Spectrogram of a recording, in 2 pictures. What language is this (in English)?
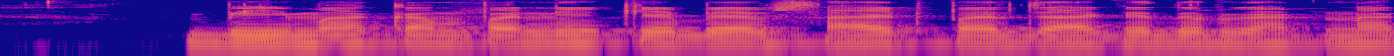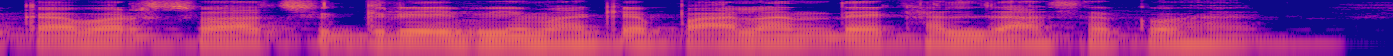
Magahi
